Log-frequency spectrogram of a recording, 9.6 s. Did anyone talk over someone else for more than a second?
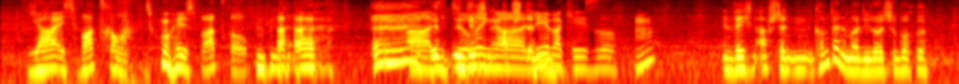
Yes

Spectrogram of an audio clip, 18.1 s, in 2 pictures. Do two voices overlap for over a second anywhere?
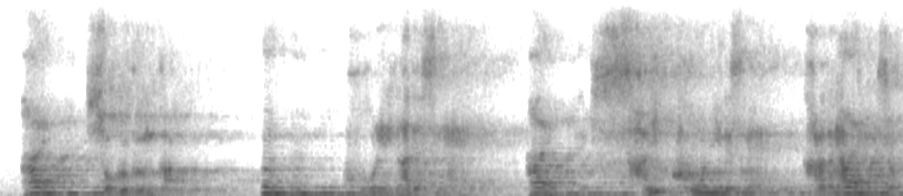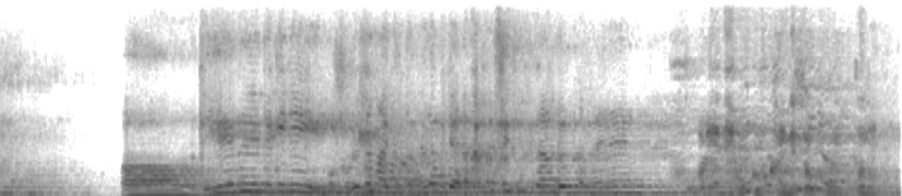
Yes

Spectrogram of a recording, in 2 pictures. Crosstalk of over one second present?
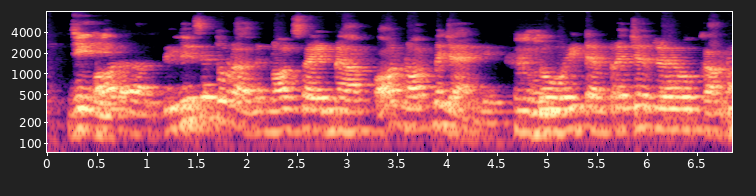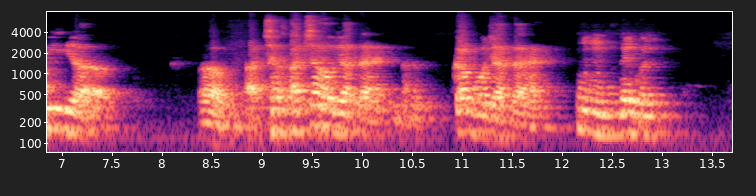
No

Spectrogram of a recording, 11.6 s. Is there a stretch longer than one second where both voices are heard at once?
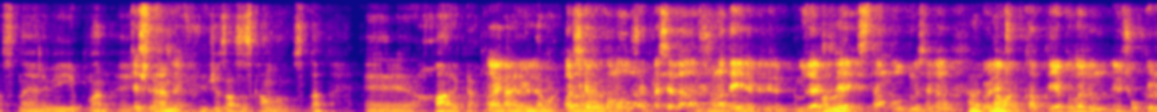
Yes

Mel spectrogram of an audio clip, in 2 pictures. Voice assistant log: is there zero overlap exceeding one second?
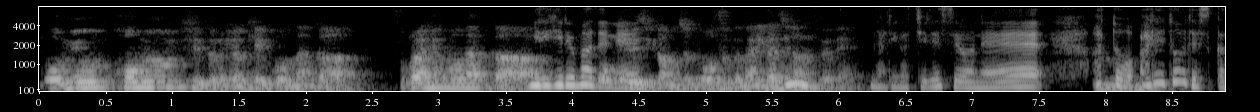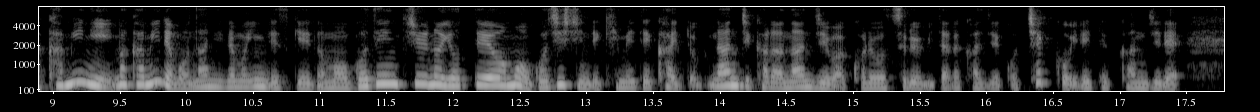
Yes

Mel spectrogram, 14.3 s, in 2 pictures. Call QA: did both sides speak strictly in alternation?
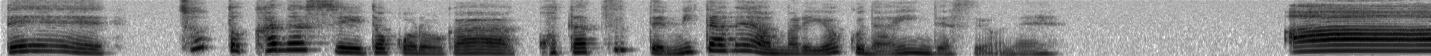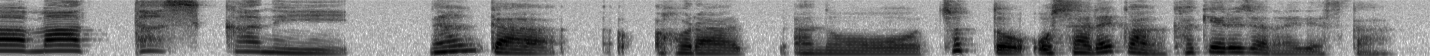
Yes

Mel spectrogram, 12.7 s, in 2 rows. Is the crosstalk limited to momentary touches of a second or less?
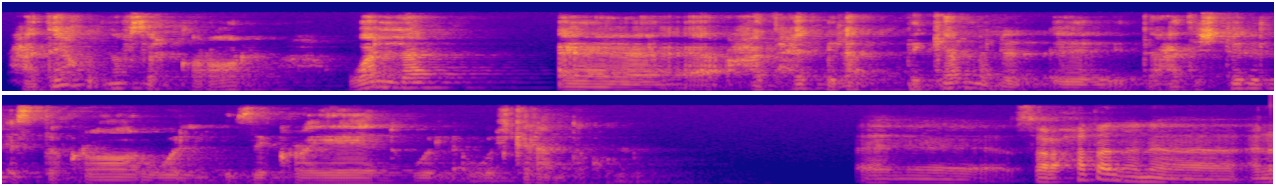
Yes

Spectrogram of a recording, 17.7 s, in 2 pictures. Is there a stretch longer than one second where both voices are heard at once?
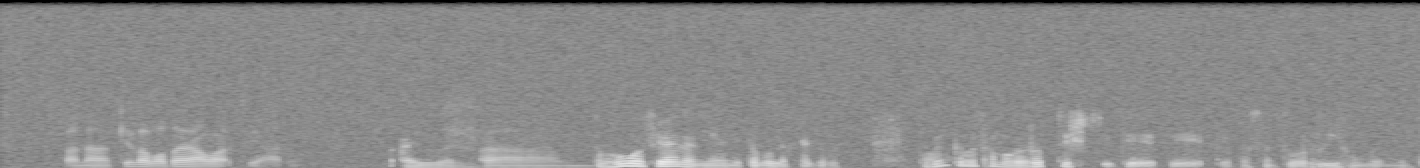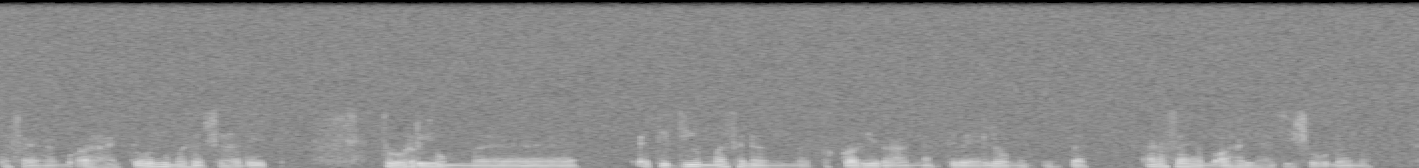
No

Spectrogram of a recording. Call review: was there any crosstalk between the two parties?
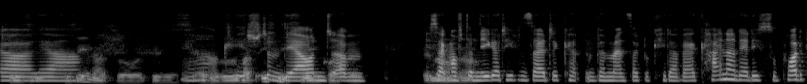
Yes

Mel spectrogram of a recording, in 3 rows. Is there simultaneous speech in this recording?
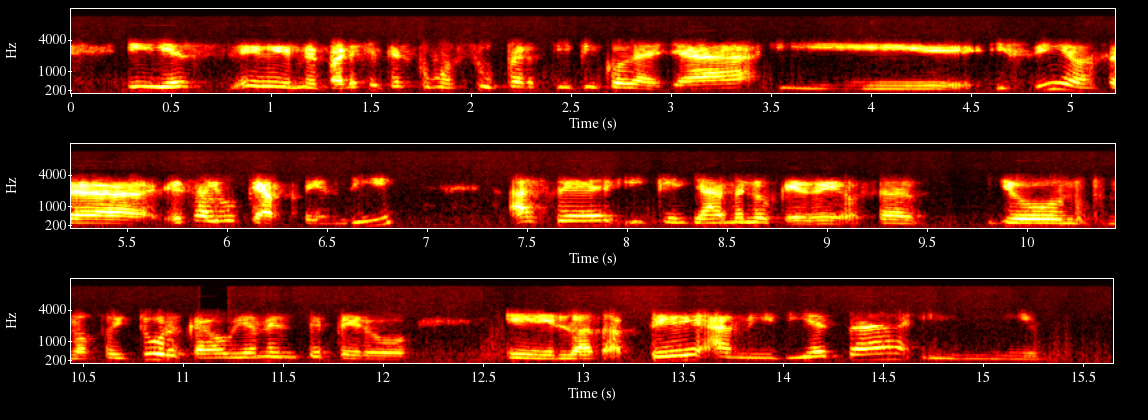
No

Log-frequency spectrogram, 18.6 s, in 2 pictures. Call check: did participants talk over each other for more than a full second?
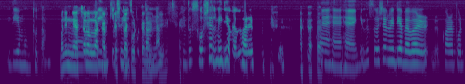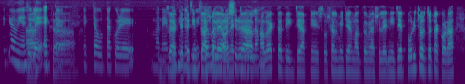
Yes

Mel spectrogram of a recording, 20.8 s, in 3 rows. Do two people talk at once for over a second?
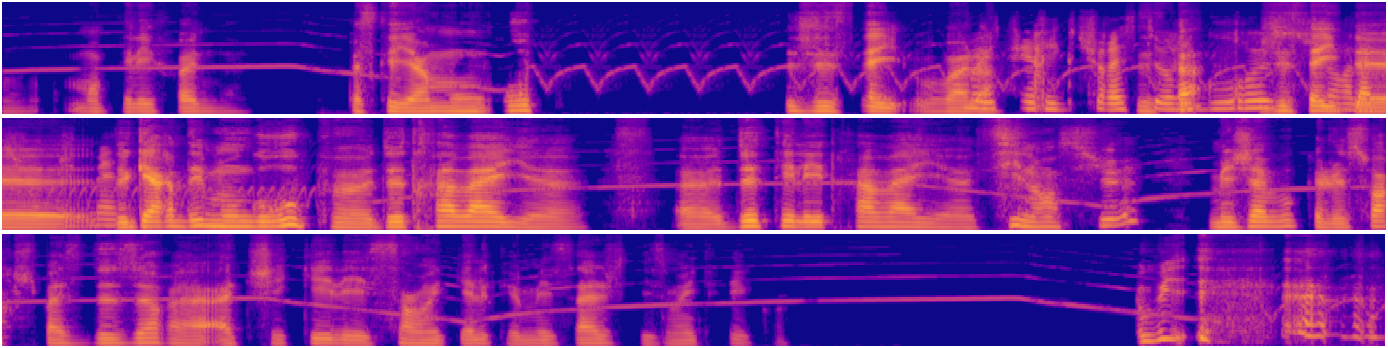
Yes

